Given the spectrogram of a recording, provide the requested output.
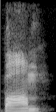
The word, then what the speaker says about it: bomb: like in the word bomb yeah there's no B at the end I mean there is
